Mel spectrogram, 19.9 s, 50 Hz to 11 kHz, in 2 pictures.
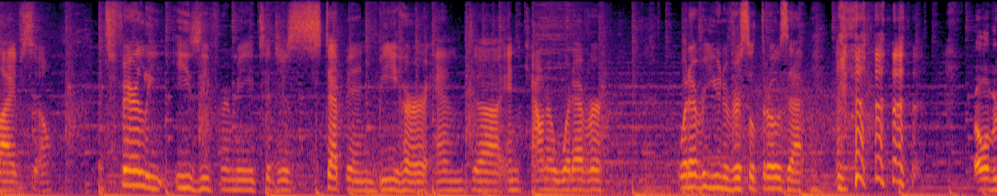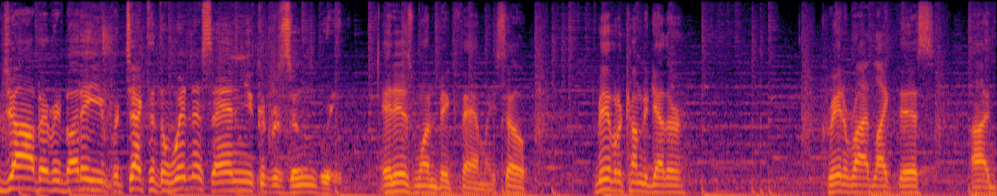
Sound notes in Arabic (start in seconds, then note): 8.3 يضحك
